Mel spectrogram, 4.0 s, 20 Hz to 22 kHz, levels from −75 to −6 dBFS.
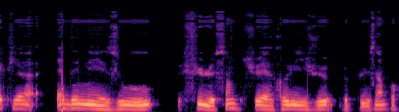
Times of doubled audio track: none

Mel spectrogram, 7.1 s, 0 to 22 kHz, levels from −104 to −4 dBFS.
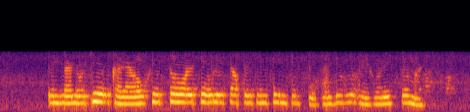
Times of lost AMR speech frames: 1.54-1.61, 5.32-5.42

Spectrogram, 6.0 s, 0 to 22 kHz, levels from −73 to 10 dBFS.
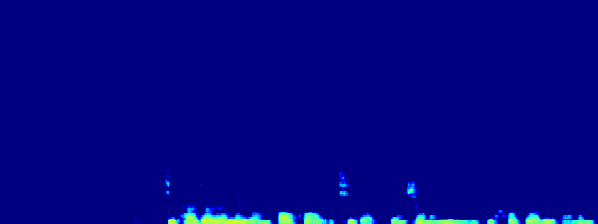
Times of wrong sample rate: none

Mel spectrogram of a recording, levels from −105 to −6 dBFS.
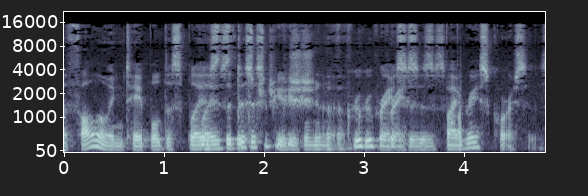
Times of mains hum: none

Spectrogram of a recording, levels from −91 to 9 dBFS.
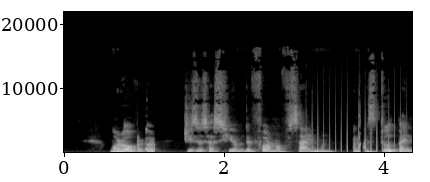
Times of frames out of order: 0.91-1.14, 3.61-3.78

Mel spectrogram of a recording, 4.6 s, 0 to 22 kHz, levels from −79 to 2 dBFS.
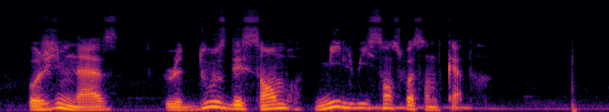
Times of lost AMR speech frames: none

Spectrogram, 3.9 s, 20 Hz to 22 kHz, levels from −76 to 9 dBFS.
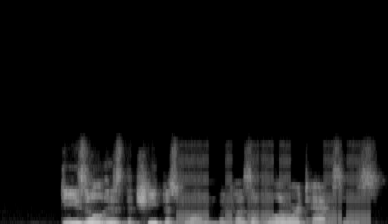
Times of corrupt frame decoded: none

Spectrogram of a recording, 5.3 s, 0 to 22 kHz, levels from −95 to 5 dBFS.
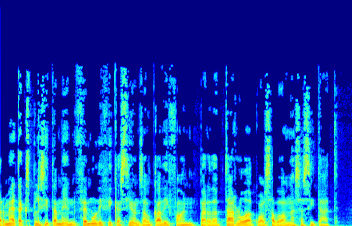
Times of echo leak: none

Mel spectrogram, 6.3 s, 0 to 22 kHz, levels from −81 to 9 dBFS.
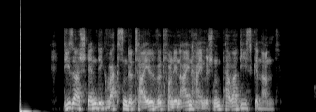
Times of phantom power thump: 0.40-0.67

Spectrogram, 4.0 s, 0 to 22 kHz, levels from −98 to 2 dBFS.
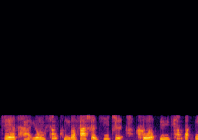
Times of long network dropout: none

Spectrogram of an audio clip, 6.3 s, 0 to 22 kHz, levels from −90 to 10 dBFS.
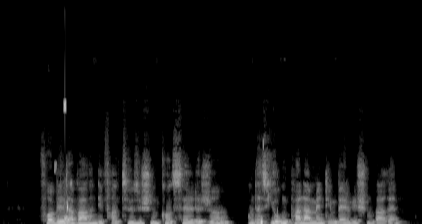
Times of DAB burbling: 0.82-1.14, 3.92-4.19

